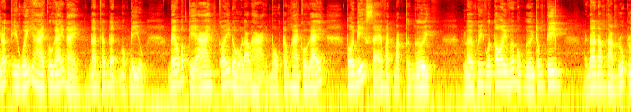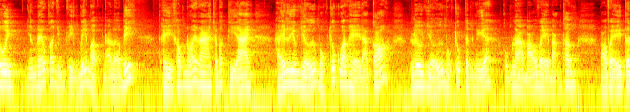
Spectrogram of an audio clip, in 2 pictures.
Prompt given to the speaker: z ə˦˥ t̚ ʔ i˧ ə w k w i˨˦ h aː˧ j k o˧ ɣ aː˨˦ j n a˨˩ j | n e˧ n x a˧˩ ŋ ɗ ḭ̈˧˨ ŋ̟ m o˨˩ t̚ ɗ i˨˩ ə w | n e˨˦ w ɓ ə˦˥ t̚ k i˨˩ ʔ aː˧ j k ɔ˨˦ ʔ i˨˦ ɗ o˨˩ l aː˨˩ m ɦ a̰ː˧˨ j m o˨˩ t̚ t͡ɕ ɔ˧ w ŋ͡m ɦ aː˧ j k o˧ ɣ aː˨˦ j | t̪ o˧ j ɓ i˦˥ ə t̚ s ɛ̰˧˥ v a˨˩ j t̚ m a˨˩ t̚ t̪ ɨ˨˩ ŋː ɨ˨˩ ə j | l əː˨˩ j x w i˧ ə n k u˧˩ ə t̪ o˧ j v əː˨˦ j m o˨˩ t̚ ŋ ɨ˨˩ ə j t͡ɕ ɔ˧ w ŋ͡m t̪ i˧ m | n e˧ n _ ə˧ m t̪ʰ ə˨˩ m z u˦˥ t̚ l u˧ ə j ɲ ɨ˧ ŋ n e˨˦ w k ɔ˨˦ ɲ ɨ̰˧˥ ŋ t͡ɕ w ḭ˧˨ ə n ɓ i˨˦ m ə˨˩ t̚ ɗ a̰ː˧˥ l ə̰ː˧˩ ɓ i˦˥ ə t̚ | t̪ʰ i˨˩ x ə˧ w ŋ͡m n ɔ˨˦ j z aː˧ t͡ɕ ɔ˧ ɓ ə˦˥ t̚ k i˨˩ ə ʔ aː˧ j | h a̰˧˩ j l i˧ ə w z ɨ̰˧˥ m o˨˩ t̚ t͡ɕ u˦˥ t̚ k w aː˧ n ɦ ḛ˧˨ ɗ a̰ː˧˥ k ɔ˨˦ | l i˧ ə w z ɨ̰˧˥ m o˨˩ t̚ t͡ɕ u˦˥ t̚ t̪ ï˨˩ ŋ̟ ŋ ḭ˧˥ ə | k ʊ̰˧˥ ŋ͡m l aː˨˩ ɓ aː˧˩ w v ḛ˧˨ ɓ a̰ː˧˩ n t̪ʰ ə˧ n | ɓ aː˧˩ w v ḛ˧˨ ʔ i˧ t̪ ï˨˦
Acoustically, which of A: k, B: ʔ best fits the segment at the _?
B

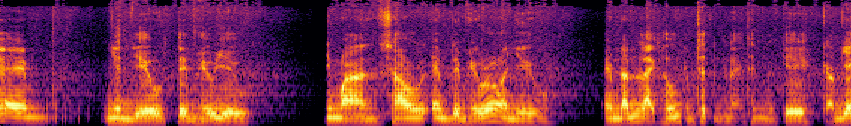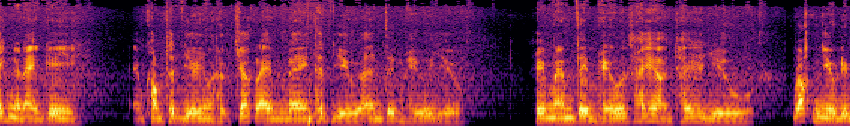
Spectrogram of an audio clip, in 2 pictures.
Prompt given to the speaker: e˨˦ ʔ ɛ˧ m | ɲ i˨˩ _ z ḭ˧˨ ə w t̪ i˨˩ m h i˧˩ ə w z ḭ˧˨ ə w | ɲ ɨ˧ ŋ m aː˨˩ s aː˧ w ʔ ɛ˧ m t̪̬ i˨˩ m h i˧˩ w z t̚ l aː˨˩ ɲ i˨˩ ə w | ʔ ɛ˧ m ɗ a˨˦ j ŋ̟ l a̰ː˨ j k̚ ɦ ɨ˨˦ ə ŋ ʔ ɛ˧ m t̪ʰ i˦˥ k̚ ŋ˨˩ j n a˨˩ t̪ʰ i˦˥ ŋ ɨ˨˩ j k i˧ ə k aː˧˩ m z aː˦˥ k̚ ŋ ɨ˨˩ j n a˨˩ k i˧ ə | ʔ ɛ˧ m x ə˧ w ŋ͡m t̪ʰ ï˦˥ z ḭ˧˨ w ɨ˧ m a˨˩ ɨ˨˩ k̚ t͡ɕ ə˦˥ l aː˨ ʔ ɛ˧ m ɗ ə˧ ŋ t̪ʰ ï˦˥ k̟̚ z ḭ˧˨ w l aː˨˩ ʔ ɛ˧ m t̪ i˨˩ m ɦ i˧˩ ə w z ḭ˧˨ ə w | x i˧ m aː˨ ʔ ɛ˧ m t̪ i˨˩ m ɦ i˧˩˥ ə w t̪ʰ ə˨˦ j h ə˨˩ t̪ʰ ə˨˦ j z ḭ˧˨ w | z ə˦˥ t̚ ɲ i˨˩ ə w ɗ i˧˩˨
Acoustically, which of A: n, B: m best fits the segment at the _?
A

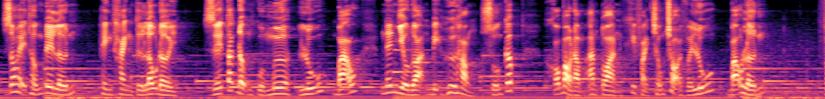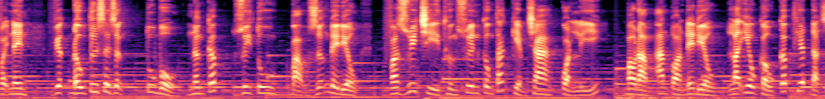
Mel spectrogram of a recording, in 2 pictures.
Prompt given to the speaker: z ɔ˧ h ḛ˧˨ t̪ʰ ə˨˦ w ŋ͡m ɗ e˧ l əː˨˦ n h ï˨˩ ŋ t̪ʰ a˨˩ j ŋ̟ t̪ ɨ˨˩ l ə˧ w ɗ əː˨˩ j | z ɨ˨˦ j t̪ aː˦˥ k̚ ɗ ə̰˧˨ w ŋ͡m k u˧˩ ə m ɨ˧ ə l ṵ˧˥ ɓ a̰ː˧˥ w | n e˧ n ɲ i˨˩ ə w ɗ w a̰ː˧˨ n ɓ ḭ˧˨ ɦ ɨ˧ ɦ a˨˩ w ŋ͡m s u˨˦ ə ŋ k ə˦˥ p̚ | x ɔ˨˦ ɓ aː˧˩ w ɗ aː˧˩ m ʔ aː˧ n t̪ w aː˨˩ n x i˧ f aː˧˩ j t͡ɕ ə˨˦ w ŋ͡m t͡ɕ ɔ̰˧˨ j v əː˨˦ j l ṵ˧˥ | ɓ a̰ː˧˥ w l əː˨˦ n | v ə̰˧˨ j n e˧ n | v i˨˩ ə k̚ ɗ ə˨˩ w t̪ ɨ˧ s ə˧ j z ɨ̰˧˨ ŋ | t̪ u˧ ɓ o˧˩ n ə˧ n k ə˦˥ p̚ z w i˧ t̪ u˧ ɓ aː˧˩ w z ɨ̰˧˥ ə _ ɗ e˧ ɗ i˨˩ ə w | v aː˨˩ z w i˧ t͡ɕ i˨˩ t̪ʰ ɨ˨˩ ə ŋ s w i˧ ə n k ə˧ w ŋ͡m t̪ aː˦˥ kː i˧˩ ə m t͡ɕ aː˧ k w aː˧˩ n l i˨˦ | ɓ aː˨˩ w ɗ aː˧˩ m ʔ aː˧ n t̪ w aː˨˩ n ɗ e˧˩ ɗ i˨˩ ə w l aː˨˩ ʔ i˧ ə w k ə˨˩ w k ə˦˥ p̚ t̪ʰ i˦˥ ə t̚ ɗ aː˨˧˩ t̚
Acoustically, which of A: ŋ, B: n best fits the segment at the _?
A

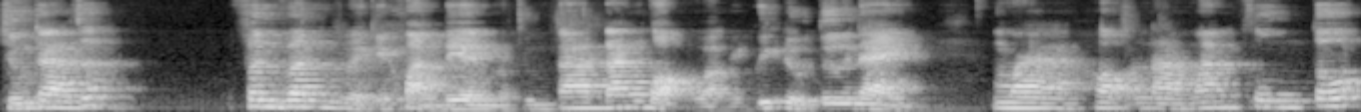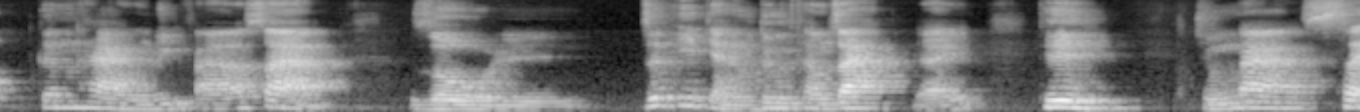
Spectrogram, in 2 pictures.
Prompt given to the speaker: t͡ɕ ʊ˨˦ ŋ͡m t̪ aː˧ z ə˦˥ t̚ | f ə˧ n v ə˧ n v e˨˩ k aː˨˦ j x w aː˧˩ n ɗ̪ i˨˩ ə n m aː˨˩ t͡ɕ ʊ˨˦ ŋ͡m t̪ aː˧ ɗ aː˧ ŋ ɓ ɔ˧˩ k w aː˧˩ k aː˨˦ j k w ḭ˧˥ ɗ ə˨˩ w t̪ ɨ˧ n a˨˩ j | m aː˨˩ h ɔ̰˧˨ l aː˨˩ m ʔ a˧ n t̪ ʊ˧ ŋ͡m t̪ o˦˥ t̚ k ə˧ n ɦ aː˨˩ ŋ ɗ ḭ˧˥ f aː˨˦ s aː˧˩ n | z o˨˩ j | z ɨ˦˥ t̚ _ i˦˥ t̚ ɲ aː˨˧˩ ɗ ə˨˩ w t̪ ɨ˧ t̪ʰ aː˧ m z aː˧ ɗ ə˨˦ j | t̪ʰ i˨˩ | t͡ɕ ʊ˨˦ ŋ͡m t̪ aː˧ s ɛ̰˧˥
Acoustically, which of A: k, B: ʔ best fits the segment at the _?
B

